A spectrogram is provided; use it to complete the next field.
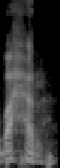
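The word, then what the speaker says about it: بحر: wrote it bahar actually there is no the sound ha in english um it is very similar to etch but is coming from this the chest while ha is coming actually from the throat so bahr not bahar the second example bait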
